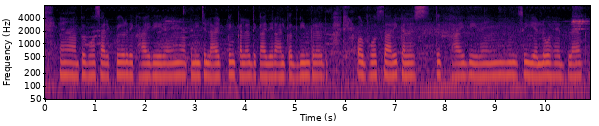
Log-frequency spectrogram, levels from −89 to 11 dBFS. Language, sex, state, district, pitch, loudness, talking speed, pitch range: Hindi, female, Bihar, Jahanabad, 175 Hz, -36 LUFS, 205 wpm, 170-180 Hz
